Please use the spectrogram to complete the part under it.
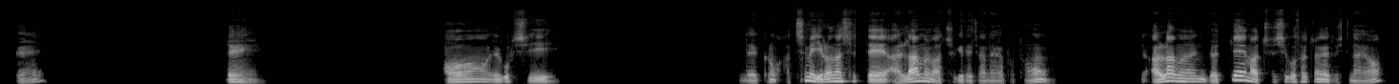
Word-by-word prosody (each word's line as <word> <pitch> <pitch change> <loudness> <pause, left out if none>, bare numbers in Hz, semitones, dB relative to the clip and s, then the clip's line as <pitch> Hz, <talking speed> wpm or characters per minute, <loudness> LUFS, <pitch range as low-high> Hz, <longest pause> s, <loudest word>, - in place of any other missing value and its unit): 네. 110 - -9 1.8
네. 90 -10 -2 1.8
아 115 +3 +1
7:00. 105 -5 -2 1.8
네 95 -1 -5
그럼 105 +4 -6
아침에 180 -6 +1
일어나실 140 +5 +3
때 105 +1 +5
알람을 105 - +4
맞추게 100 -4 -2
되잖아요 85 -1 -7
보통. 105 +5 -3 0.9
이 - - -14
알람은 135 +1 +4
몇 100 +1 -3
개 200 -1 +5
맞추시고 115 -8 -1
설정해두시나요? 105 - -3
110 Hz, 185 characters per minute, -25 LUFS, 95-130 Hz, 1.8 s, 때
